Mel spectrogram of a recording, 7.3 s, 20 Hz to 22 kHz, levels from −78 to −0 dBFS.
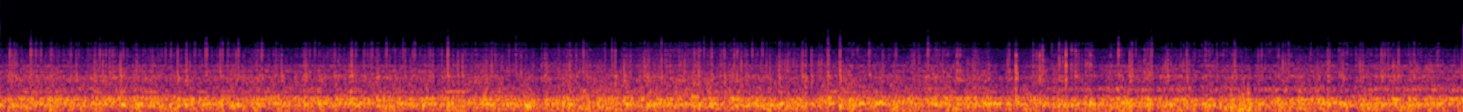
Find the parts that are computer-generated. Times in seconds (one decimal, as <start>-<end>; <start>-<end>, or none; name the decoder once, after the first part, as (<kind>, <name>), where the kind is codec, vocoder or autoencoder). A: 2.3-3.7 (autoencoder, DAC-VAE); 4.8-5.6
